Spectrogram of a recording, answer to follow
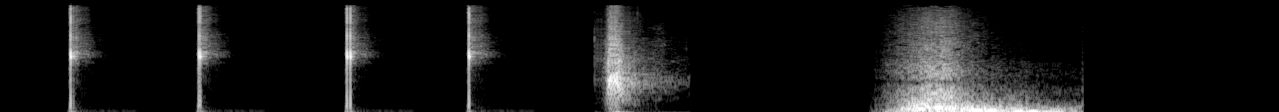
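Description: Intro title sound effects: four sharp snaps about two-thirds of a second apart, a softer hit with a short tail, then a noisy, bass-heavy burst lasting about a second that cuts off suddenly.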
